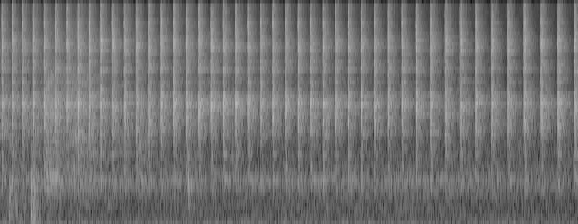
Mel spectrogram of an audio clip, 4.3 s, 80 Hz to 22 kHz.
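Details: Used Planet X E130 bike in a stand: quick, even ticking of about nine clicks a second as the wheel coasts freely, no rubbing or scraping; freehub sounds normal and the wheel spins clean.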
